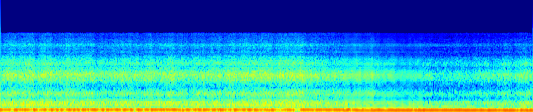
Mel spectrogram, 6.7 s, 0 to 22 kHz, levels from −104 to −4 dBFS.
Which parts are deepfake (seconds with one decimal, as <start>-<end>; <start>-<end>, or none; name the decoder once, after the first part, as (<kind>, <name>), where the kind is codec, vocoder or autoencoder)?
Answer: 4.3-5.3 (vocoder, Vocos)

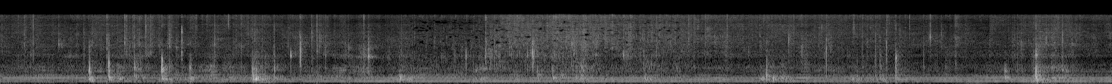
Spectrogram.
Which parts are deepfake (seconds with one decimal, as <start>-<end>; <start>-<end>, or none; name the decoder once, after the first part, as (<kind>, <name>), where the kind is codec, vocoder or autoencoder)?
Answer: 0.0-4.1 (codec, SNAC); 6.8-11.1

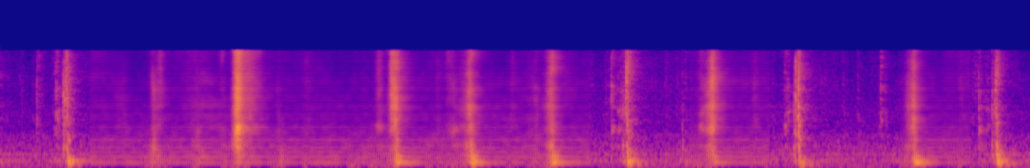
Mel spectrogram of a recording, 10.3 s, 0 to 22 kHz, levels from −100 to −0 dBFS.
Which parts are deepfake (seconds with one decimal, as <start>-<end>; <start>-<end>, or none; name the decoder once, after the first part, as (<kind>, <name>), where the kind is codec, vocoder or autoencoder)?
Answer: 0.9-5.9 (vocoder, Vocos); 6.9-7.7; 9.0-9.7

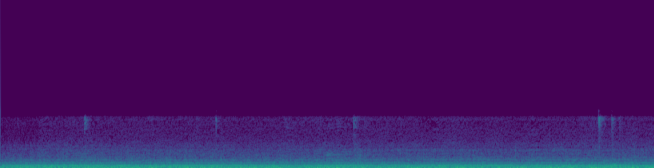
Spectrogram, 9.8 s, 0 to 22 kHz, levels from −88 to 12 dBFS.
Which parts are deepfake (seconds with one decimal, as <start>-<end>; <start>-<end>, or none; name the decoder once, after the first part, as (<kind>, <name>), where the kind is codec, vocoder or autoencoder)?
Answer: 1.8-2.8 (codec, DAC); 3.4-4.2; 5.3-9.8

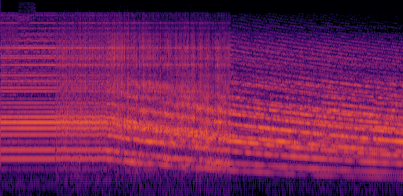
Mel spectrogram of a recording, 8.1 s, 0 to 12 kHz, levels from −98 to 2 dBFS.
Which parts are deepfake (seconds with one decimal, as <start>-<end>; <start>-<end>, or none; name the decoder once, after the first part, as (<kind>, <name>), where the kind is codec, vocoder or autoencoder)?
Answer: 1.1-4.6 (vocoder, BigVGAN v2)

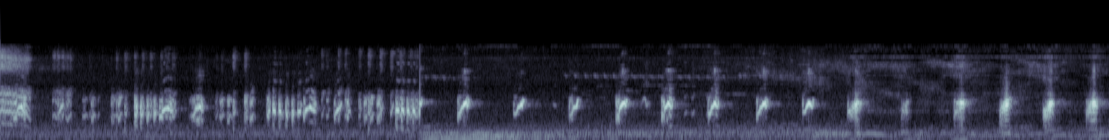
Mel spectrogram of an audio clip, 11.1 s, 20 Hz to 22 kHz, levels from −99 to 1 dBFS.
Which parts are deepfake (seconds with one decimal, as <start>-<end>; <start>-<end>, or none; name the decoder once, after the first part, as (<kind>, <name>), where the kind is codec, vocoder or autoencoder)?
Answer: 8.5-11.1 (codec, SNAC)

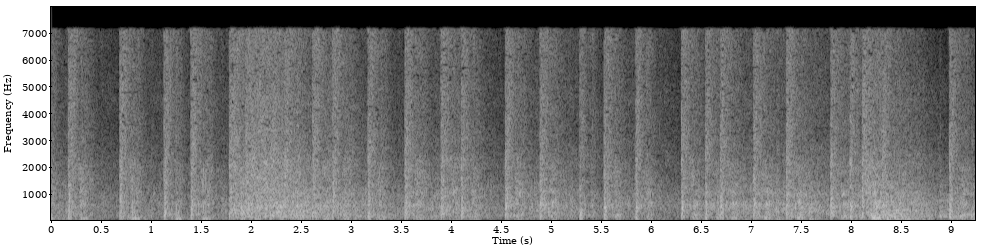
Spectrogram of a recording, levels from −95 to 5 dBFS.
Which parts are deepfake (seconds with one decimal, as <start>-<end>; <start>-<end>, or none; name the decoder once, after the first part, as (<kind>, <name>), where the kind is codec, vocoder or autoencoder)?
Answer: none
